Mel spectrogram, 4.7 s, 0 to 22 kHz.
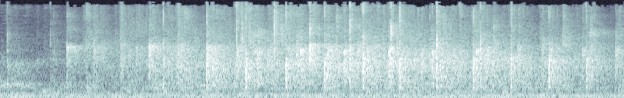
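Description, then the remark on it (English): Scattered, partial applause from an audience, a steady patter of many hands clapping unevenly at moderate volume for several seconds, with no voices over it. “That 50% clap might be representative of how it's viewed.”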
